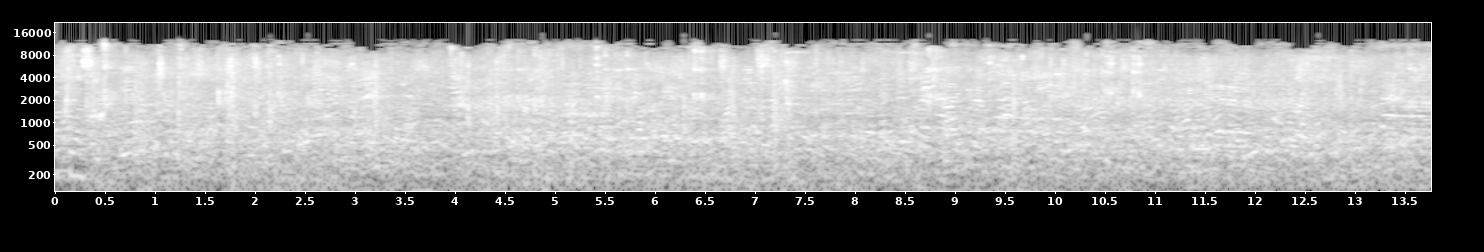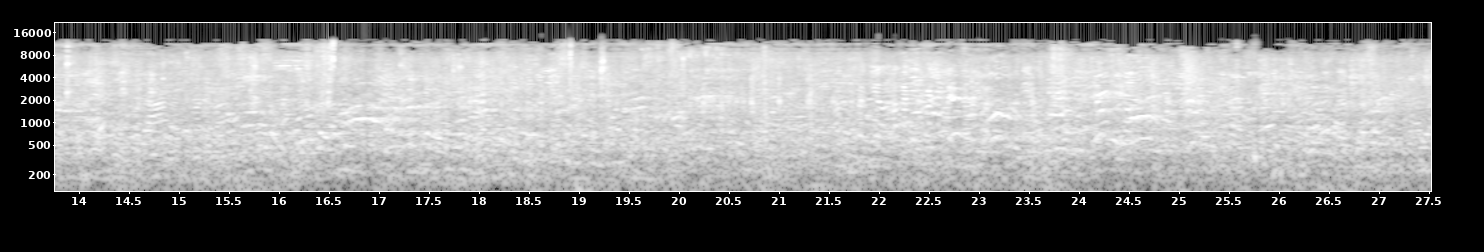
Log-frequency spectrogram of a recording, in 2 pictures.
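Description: A folk ensemble of acoustic guitars plays a lively strummed tune outdoors.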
